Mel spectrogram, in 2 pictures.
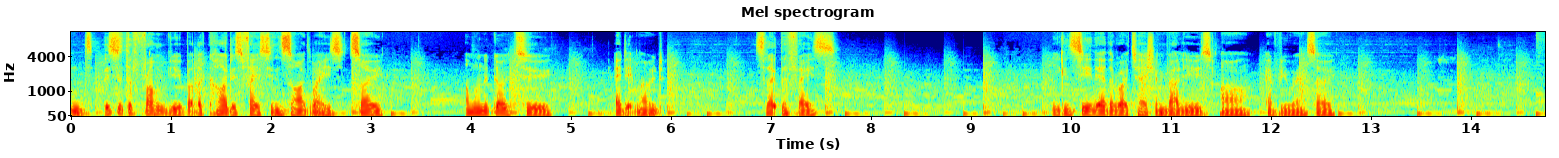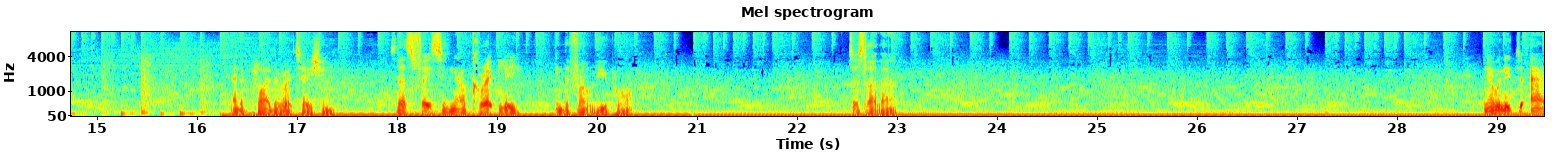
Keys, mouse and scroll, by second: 1.7 KP_3, 2.5 KP_1, 3.6 Tab, 4.4 middle click, 5.2 scroll down 1, 6.6 Tab, 7.5 click, 8.8 Tab, 11.3 click, 12.5 KP_0, 12.7 Return, 15.6 ctrl+a, 17.6 click, 20.1 click, 20.4 middle click, 22.3 KP_1, 23.1 scroll up 1, 23.8 click, 24.4 Tab, 25.2 click, 27.3 ctrl+r, 29.1-29.4 scroll up 1.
